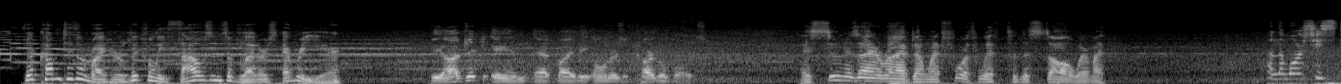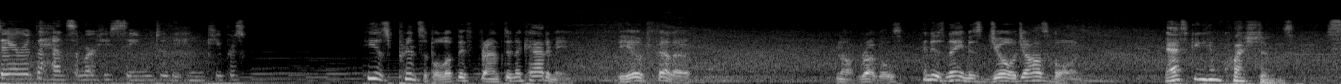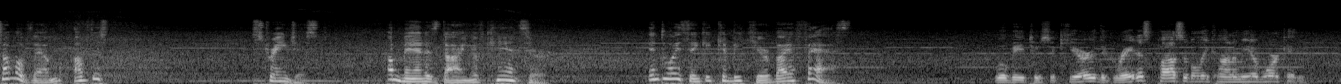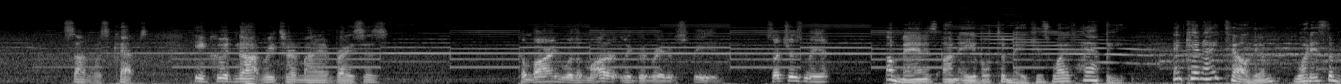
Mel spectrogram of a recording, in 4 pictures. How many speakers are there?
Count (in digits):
5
